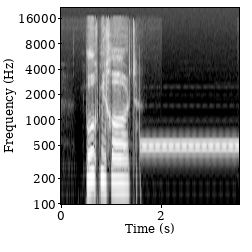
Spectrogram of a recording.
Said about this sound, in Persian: بوق میخورد و بالاخره مامانم گوشی رو برداشت.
